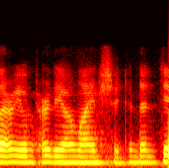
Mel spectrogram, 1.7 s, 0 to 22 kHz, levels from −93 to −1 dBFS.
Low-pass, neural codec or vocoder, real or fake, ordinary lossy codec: 7.2 kHz; codec, 16 kHz, 0.5 kbps, FunCodec, trained on LibriTTS, 25 frames a second; fake; Opus, 24 kbps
